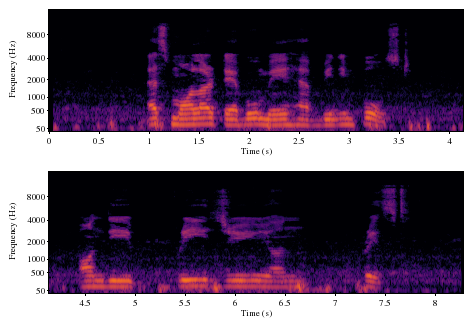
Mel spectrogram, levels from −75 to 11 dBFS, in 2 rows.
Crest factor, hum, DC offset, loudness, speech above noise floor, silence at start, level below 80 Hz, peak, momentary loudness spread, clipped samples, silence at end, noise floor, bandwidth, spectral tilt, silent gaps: 18 dB; none; under 0.1%; -25 LUFS; 27 dB; 0.05 s; -46 dBFS; -6 dBFS; 20 LU; under 0.1%; 0.55 s; -51 dBFS; 11.5 kHz; -6.5 dB/octave; none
